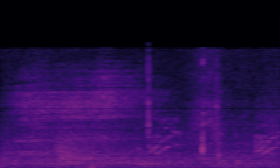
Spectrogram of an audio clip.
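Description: A faint hiss through the first second, with a few light clicks of steel surgical instruments (a rib spreader and probe) working in a bird's incision.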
